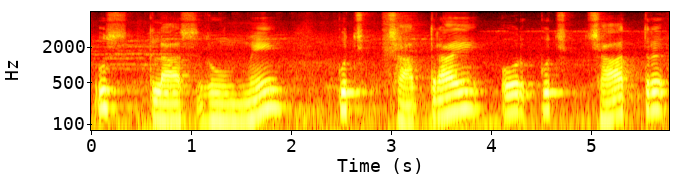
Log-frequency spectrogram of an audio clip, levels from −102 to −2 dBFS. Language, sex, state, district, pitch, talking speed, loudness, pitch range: Hindi, male, Madhya Pradesh, Dhar, 130 Hz, 95 wpm, -17 LUFS, 110-170 Hz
